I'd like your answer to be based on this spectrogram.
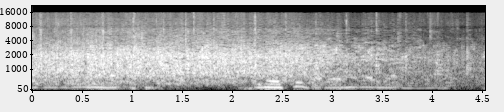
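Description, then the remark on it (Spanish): Sustained, dense applause from a sizable crowd, loud and steady for several seconds before easing slightly toward the end, with a voice faintly audible beneath the clapping. “Ay, señor, como yo digo, hermano, de verdad, si usted me aplaude dos veces,”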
